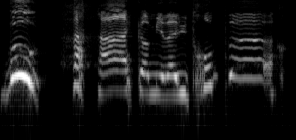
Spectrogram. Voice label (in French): Halloween Bouh; Halloween 2010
